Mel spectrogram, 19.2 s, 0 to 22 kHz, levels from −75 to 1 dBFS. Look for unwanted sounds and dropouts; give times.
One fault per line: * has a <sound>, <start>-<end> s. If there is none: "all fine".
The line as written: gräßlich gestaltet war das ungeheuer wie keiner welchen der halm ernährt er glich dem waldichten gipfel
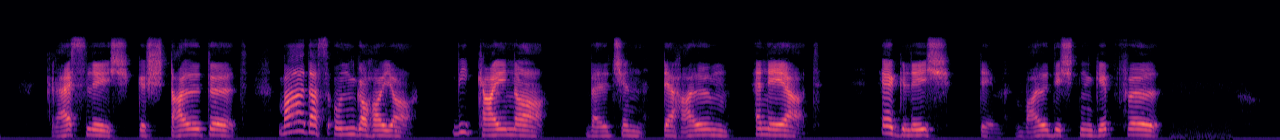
all fine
